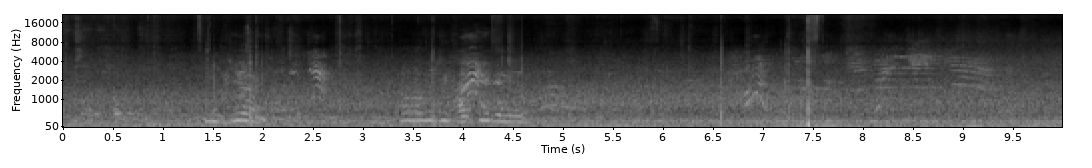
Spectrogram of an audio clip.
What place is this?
in a park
